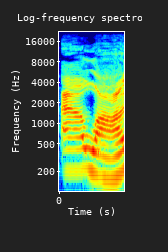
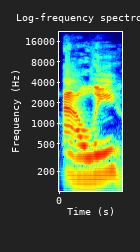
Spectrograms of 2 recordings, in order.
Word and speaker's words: Ally: As you know, Microsoft revealed the Xbox ally. Yes, ally, not Ali.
